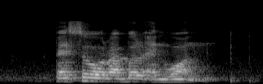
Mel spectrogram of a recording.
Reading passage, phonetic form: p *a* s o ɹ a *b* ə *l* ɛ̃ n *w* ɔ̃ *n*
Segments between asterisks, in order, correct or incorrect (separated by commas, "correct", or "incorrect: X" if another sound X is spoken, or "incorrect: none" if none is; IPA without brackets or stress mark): incorrect: ɛ, correct, correct, correct, correct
